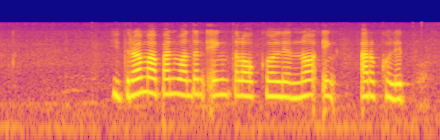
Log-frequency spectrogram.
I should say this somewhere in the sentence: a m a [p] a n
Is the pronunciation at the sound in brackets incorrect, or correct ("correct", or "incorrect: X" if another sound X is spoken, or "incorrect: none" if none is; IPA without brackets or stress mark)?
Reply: correct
